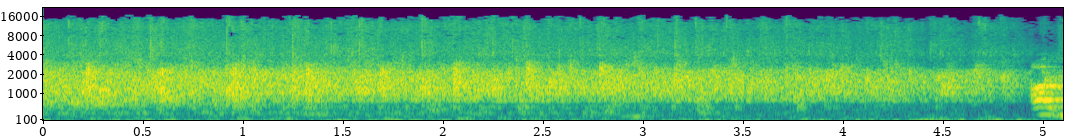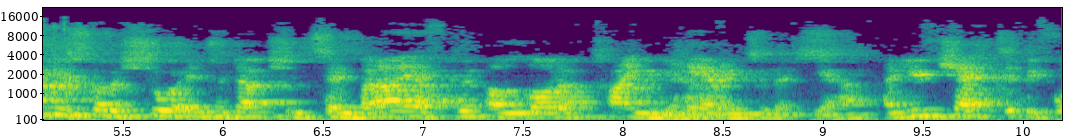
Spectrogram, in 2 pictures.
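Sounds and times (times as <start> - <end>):
audience applause: 0.0 - 5.4
speech: 5.0 - 10.1.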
